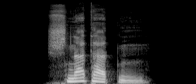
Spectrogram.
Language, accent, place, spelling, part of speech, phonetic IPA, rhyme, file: German, Germany, Berlin, schnatterten, verb, [ˈʃnatɐtn̩], -atɐtn̩, De-schnatterten.ogg
- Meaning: inflection of schnattern: 1. first/third-person plural preterite 2. first/third-person plural subjunctive II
